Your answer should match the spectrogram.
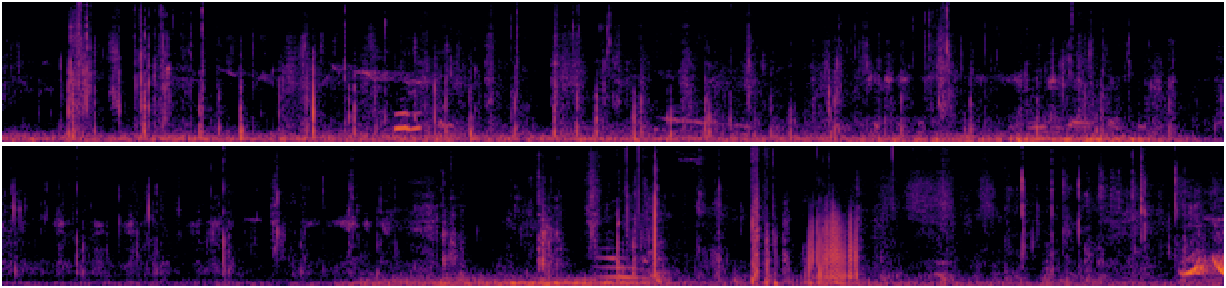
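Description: Footsteps and scattered clicks of a handheld phone camera being carried while walking, over a low rumble that eases off for a few seconds in the middle. A few faint, indistinct voices come through now and then.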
